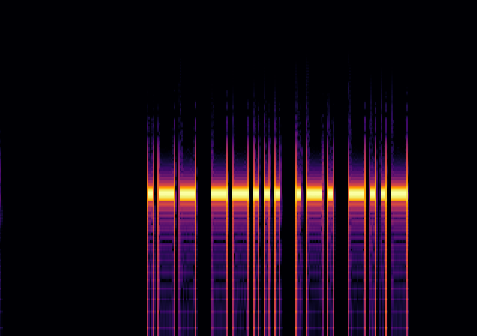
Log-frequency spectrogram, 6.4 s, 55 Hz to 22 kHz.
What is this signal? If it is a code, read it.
Morse code, heard as a keyed tone, about 17 wpm, 700 Hz. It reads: W7RX
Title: Call Signs Repeated 2x - 17wpm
